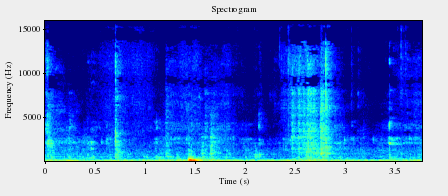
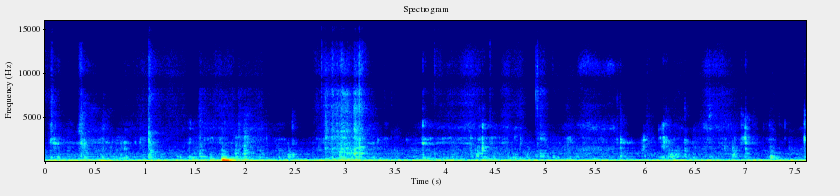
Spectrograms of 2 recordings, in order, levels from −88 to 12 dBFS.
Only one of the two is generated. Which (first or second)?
second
